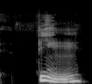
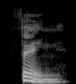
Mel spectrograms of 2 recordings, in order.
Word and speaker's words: thing: I've been working on every time I say the word thing I intentionally in my mind tried to say it thing instead of fang and I catch myself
